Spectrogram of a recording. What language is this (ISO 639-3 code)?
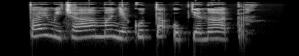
qur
